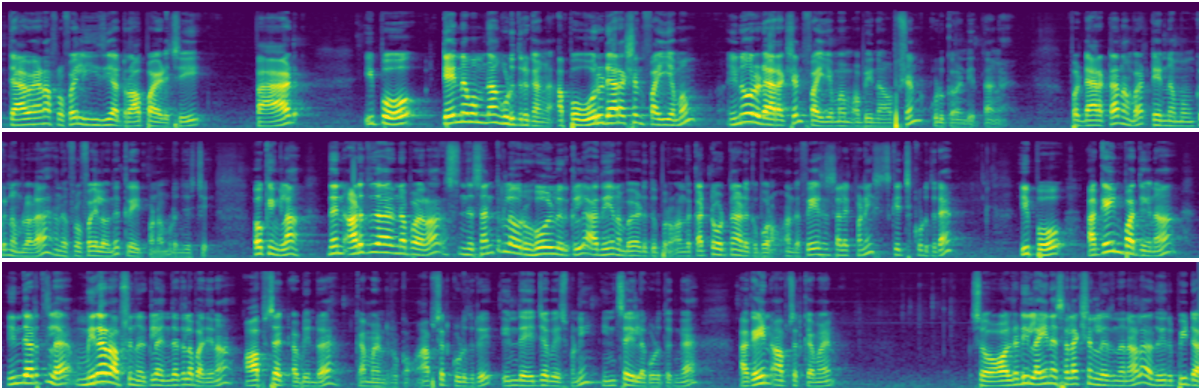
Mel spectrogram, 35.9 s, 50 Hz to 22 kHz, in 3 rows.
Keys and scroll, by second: 7.1 5, 10.2 5, 32.5 Escape, 33.0 Escape, 33.8 Escape.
